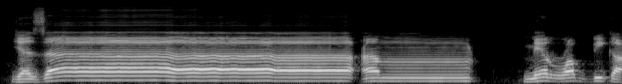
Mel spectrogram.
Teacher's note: After the tanween the next letter is mim. We make idgham with gunna, like the mim is coming with shadda sign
